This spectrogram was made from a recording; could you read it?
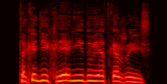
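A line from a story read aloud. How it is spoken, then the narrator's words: Shouting in strange voice. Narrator (Russian): прокричал не своим голосом тот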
